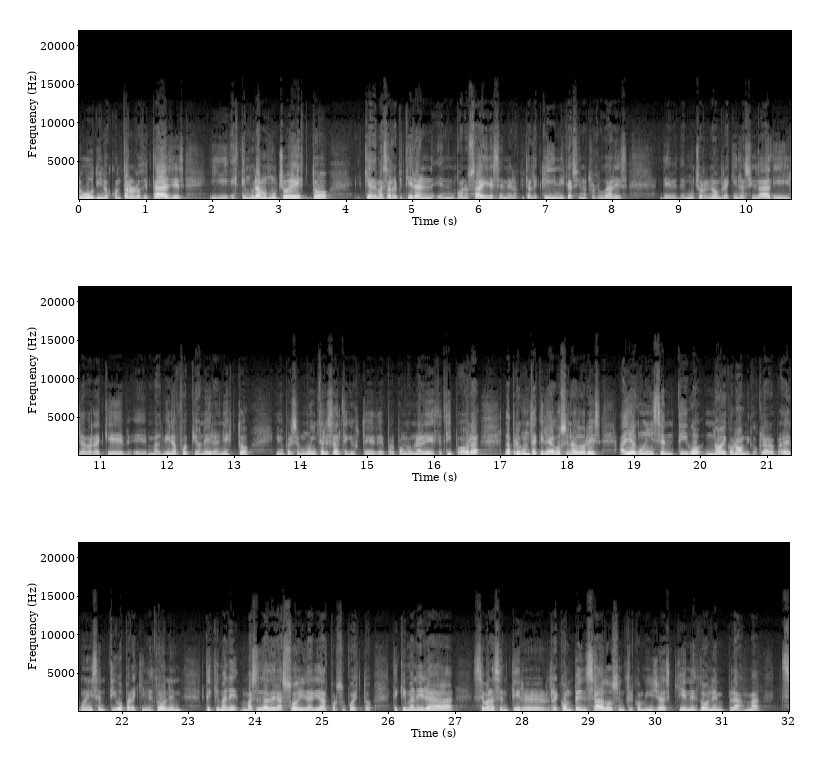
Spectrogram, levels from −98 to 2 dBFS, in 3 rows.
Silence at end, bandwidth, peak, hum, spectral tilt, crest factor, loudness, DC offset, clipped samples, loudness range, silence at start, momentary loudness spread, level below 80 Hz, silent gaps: 0 s; 12 kHz; -8 dBFS; none; -6.5 dB/octave; 14 dB; -22 LUFS; under 0.1%; under 0.1%; 6 LU; 0 s; 12 LU; -50 dBFS; none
